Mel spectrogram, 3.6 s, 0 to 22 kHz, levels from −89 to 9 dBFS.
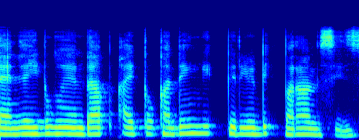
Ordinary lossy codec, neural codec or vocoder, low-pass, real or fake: none; codec, 24 kHz, 0.9 kbps, WavTokenizer, medium music audio release; 10.8 kHz; fake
